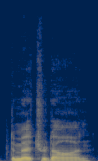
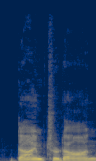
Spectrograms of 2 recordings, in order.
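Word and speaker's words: Dimetrodon: Honorary dinosaur Demetradon or as I used to call it as a kid, Dimetradon because Dime M is pronounced dime.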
